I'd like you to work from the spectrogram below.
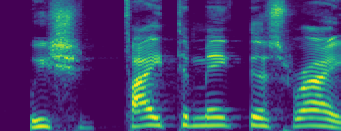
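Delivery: ordinary talk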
